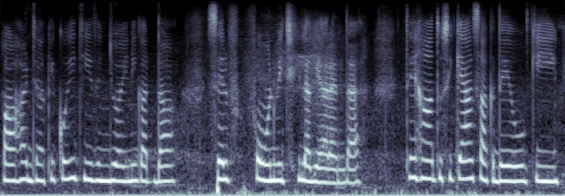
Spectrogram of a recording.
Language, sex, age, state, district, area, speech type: Punjabi, female, 18-30, Punjab, Pathankot, urban, spontaneous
